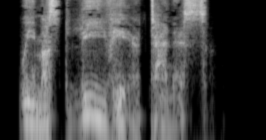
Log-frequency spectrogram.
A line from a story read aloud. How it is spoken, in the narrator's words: Raistlin hissed from out of the shadows of the temple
